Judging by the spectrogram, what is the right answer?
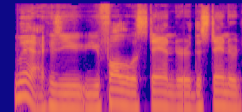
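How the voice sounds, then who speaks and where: In a normal speaking voice at medium pitch, a man goes at a fairly quick pace with fairly even intonation. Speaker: podcast co-host. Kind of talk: casual chat.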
